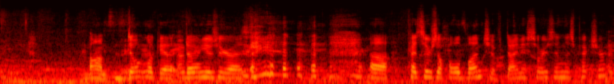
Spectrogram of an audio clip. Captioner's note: laughs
